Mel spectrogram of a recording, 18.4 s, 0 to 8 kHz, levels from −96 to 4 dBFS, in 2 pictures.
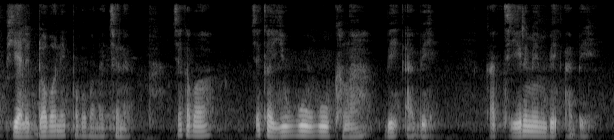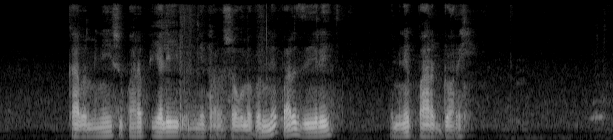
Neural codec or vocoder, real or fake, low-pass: none; real; 7.2 kHz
